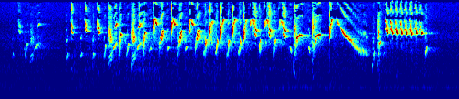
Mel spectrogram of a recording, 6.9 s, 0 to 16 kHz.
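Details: European goldfinch singing at Grahovljak on 2 March 2016: a fast, tinkling twitter of high, sweeping notes and rapid trills. It ends with a bright, buzzy burst after a brief pause, against a quiet background.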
